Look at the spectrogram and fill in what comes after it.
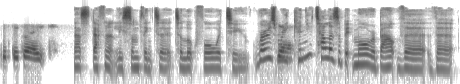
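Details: Adult woman, radio presenter; normal fluent speech.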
